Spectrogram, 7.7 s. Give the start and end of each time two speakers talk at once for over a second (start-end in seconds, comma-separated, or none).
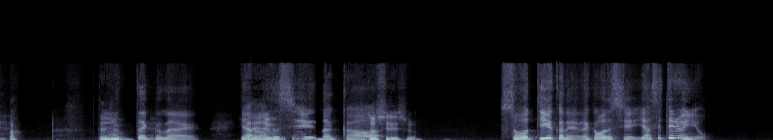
none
